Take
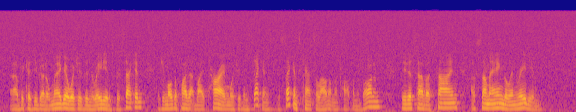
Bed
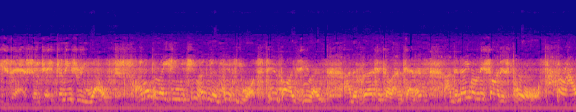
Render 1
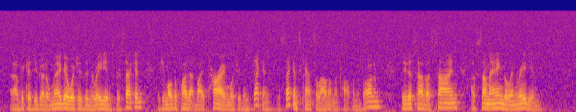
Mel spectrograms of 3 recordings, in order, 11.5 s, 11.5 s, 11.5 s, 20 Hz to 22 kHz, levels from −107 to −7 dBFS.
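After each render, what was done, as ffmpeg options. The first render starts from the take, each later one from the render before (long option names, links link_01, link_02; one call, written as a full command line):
ffmpeg -i in.wav -af "afftdn=noise_reduction=10:noise_floor=-43" out.wav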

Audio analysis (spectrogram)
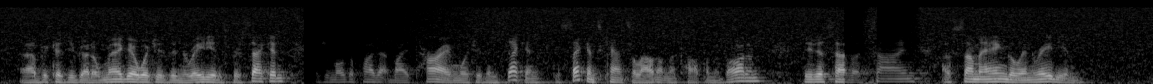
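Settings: ffmpeg -i in.wav -filter_complex "[0:a]asettb=1/sr,asplit=3[link_01][link_02][link_03];[link_01]atrim=end=8.444[link_04];[link_02]atrim=start=8.44:end=9.25,asetpts=PTS-STARTPTS,afade=type=in:duration=0.004:curve=qsin,afade=type=out:start_time=0.806:duration=0.004:curve=qsin,acompressor=threshold=-41dB:ratio=4:attack=3.2:release=140:knee=1:detection=peak[link_05];[link_03]atrim=start=9.246[link_06];[link_04][link_05]acrossfade=duration=0.004:curve1=hsin:curve2=qsin[link_07];[link_07][link_06]acrossfade=duration=0.004:curve1=qsin:curve2=hsin,asplit=2[link_08][link_09];[link_08]atrim=end=3.04,asetpts=PTS-STARTPTS,afade=type=out:start_time=3.036:duration=0.004:curve=hsin:silence=0.11885[link_10];[link_09]atrim=start=3.04,asetpts=PTS-STARTPTS,afade=type=in:duration=1.81:curve=qua:silence=0.11885[link_11];[link_10][link_11]concat=n=2:v=0:a=1" out.wav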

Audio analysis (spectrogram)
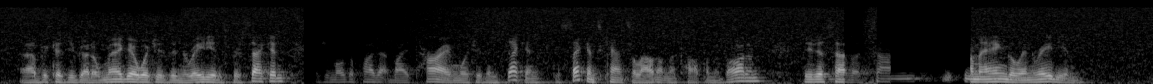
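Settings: ffmpeg -i in.wav -filter_complex "[0:a]asettb=1/sr,asplit=3[link_01][link_02][link_03];[link_01]atrim=end=0.674[link_04];[link_02]atrim=start=0.67:end=1.81,asetpts=PTS-STARTPTS,afade=type=in:duration=0.004:curve=qsin,afade=type=out:start_time=1.136:duration=0.004:curve=qsin,lowpass=11000[link_05];[link_03]atrim=start=1.806[link_06];[link_04][link_05]acrossfade=duration=0.004:curve1=hsin:curve2=qsin[link_07];[link_07][link_06]acrossfade=duration=0.004:curve1=qsin:curve2=hsin,asettb=1/sr,asplit=3[link_08][link_09][link_10];[link_08]atrim=end=8.904[link_11];[link_09]atrim=start=8.9:end=9.71,asetpts=PTS-STARTPTS,afade=type=in:duration=0.004:curve=qsin,afade=type=out:start_time=0.806:duration=0.004:curve=qsin,asuperpass=centerf=260:order=8:qfactor=1.1[link_12];[link_10]atrim=start=9.706[link_13];[link_11][link_12]acrossfade=duration=0.004:curve1=hsin:curve2=qsin[link_14];[link_14][link_13]acrossfade=duration=0.004:curve1=qsin:curve2=hsin" out.wav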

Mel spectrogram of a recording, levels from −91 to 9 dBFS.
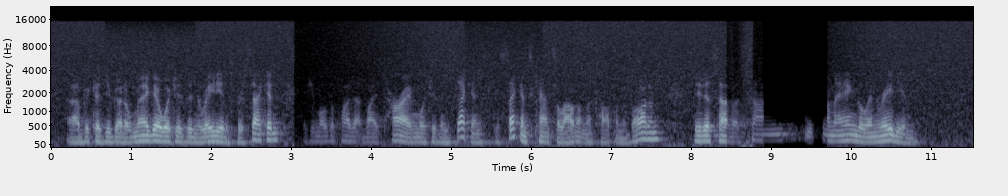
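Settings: ffmpeg -i in.wav -filter_complex "[0:a]asettb=1/sr,asplit=3[link_01][link_02][link_03];[link_01]atrim=end=5.174[link_04];[link_02]atrim=start=5.17:end=6.15,asetpts=PTS-STARTPTS,afade=type=in:duration=0.004:curve=qsin,afade=type=out:start_time=0.976:duration=0.004:curve=qsin,highshelf=frequency=11000:gain=-9.5[link_05];[link_03]atrim=start=6.146[link_06];[link_04][link_05]acrossfade=duration=0.004:curve1=hsin:curve2=qsin[link_07];[link_07][link_06]acrossfade=duration=0.004:curve1=qsin:curve2=hsin,asplit=2[link_08][link_09];[link_08]atrim=end=9.53,asetpts=PTS-STARTPTS,afade=type=out:start_time=9.526:duration=0.004:curve=hsin:silence=0.105925[link_10];[link_09]atrim=start=9.53,asetpts=PTS-STARTPTS,afade=type=in:duration=0.91:silence=0.105925[link_11];[link_10][link_11]concat=n=2:v=0:a=1" out.wav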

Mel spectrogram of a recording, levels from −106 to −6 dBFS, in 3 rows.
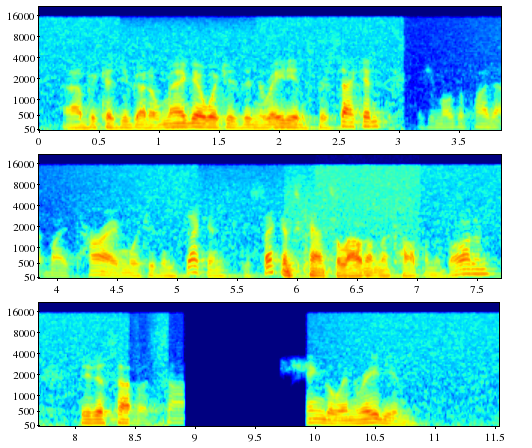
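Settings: ffmpeg -i in.wav -filter_complex "[0:a]asettb=1/sr,asplit=3[link_01][link_02][link_03];[link_01]atrim=end=5.894[link_04];[link_02]atrim=start=5.89:end=7.02,asetpts=PTS-STARTPTS,afade=type=in:duration=0.004:curve=qsin,afade=type=out:start_time=1.126:duration=0.004:curve=qsin,acontrast=57[link_05];[link_03]atrim=start=7.016[link_06];[link_04][link_05]acrossfade=duration=0.004:curve1=hsin:curve2=qsin[link_07];[link_07][link_06]acrossfade=duration=0.004:curve1=qsin:curve2=hsin,asplit=3[link_08][link_09][link_10];[link_08]afade=type=out:start_time=8.89:duration=0.02[link_11];[link_09]asuperpass=centerf=2700:order=8:qfactor=3.3,afade=type=in:start_time=8.89:duration=0.02,afade=type=out:start_time=9.92:duration=0.02[link_12];[link_10]afade=type=in:start_time=9.92:duration=0.02[link_13];[link_11][link_12][link_13]amix=inputs=3:normalize=0" out.wav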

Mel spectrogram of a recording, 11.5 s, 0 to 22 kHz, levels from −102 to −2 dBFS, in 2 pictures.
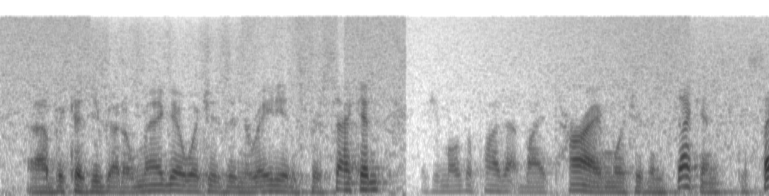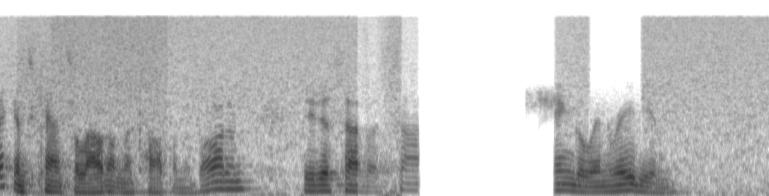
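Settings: ffmpeg -i in.wav -filter_complex "[0:a]asettb=1/sr,asplit=3[link_01][link_02][link_03];[link_01]atrim=end=0.784[link_04];[link_02]atrim=start=0.78:end=2.58,asetpts=PTS-STARTPTS,afade=type=in:duration=0.004:curve=qsin,afade=type=out:start_time=1.796:duration=0.004:curve=qsin,acompressor=threshold=-35dB:ratio=2:attack=3.2:release=140:knee=1:detection=peak[link_05];[link_03]atrim=start=2.576[link_06];[link_04][link_05]acrossfade=duration=0.004:curve1=hsin:curve2=qsin[link_07];[link_07][link_06]acrossfade=duration=0.004:curve1=qsin:curve2=hsin,asplit=3[link_08][link_09][link_10];[link_08]afade=type=out:start_time=10.17:duration=0.02[link_11];[link_09]lowpass=frequency=1500:width=0.5412,lowpass=frequency=1500:width=1.3066,afade=type=in:start_time=10.17:duration=0.02,afade=type=out:start_time=10.57:duration=0.02[link_12];[link_10]afade=type=in:start_time=10.57:duration=0.02[link_13];[link_11][link_12][link_13]amix=inputs=3:normalize=0" out.wav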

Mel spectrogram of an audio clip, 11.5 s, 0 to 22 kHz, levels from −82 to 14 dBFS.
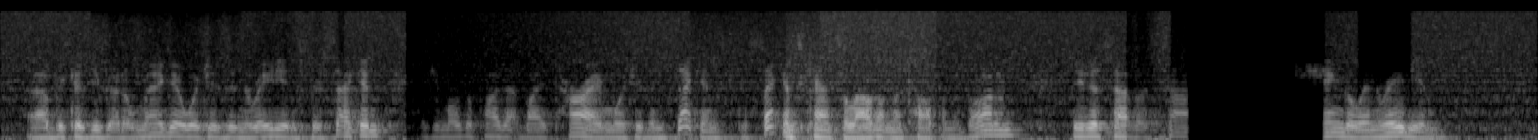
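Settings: ffmpeg -i in.wav -af "lowshelf=frequency=470:gain=7.5,aecho=1:1:2.5:0.81" out.wav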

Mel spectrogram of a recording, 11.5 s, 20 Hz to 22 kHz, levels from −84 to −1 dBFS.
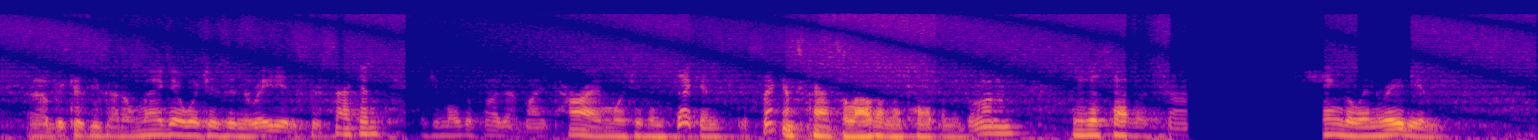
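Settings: ffmpeg -i in.wav -filter_complex "[0:a]asplit=2[link_01][link_02];[link_02]afreqshift=-0.57[link_03];[link_01][link_03]amix=inputs=2:normalize=1" out.wav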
